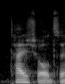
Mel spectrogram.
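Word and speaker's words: Teicholz: You're one of the people leading the national conversation along with like Nina Tur. I would say her name wrong. – Ty Schultz.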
